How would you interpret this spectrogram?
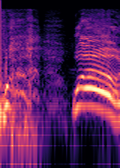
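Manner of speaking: loud, high yelp of shock. Retold or imitated. Dad reacting to daughter's harsh warning, loud shocked outburst.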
